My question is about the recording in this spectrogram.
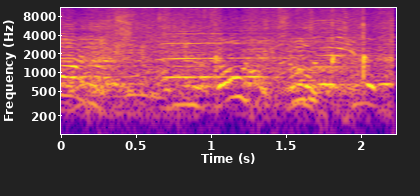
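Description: Several people shouting and calling out at once, their voices overlapping so that no words come through.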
